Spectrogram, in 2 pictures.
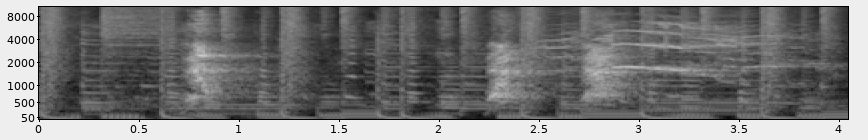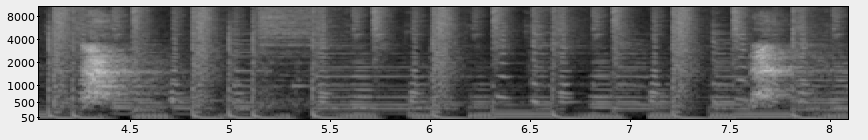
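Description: A curly-coated dog barking playfully in short single barks, five in all, over background music with a steady beat.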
